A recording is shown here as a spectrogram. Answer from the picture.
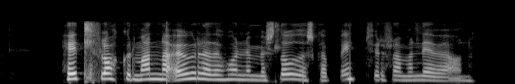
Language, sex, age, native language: Icelandic, female, 30-39, Icelandic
